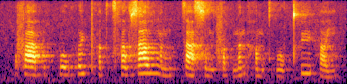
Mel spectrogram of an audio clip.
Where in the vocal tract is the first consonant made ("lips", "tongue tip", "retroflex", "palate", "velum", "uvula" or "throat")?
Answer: lips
